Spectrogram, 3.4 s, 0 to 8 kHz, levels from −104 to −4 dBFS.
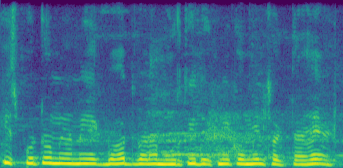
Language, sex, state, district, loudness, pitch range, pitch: Hindi, male, Arunachal Pradesh, Lower Dibang Valley, -12 LUFS, 210-230 Hz, 215 Hz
